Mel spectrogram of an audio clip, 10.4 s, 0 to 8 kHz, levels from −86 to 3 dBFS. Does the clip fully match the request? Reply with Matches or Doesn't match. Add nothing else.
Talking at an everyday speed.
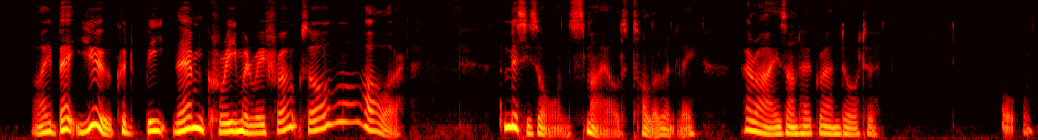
Doesn't match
